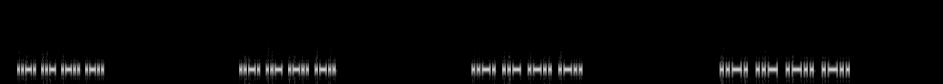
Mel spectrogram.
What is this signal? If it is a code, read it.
Morse code, heard as a keyed tone, about 50 wpm, 700 Hz. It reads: FULL FULL FULL FULL
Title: Speed-Racing Top 500 Words 40wpm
